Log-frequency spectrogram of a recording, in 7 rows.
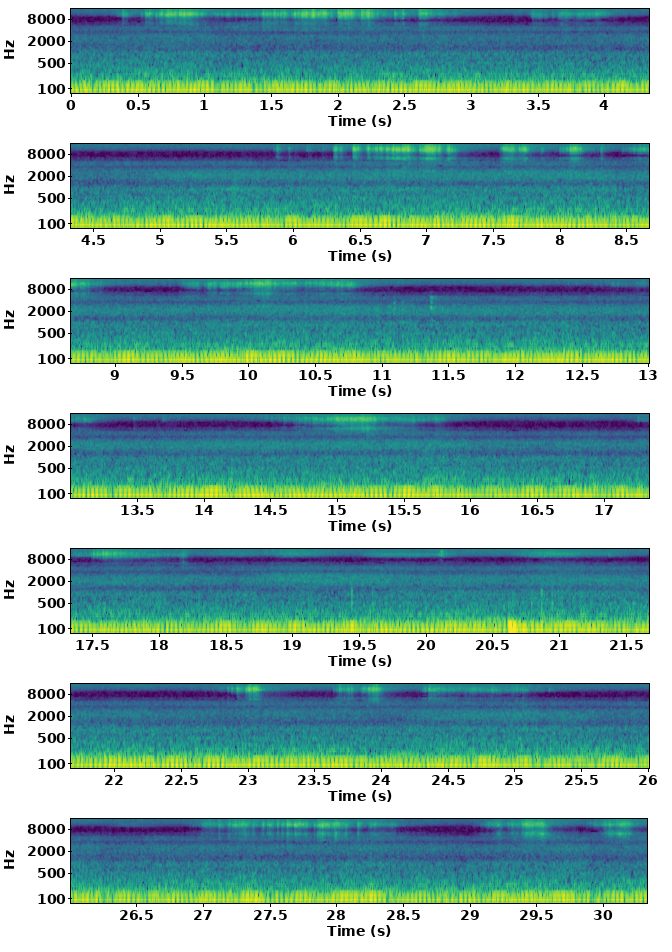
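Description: Friodur 6/8-inch straight razor scraping through lather and stubble in short, irregular strokes on the first pass, faint over a steady low rumble.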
